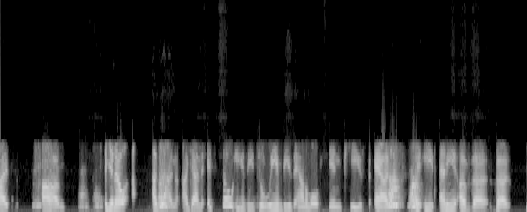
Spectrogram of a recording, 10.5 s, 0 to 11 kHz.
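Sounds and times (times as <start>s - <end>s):
speech: 0.0s - 1.4s, 2.1s - 10.5s
dog barking and yowling: 1.6s - 2.1s, 3.1s - 3.6s, 7.8s - 8.5s.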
